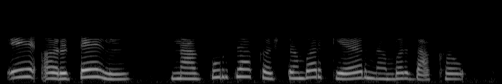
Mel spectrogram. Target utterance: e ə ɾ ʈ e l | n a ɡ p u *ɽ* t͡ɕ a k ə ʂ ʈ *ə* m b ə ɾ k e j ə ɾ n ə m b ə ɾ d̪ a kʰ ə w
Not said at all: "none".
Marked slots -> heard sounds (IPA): ɾ, ə

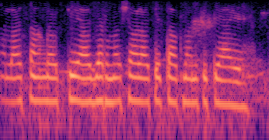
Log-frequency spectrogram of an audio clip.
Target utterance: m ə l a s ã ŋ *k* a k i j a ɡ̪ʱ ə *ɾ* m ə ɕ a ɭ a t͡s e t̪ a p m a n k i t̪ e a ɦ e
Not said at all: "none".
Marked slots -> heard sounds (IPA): ɡ, ɾ

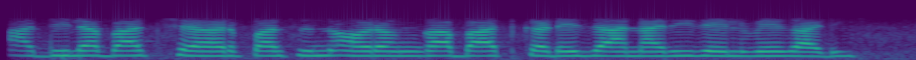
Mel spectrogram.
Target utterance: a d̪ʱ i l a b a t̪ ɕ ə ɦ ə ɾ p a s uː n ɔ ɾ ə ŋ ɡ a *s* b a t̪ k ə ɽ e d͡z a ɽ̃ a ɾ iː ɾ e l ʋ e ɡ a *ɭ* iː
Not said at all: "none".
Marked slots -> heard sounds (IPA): none, ɽ

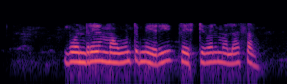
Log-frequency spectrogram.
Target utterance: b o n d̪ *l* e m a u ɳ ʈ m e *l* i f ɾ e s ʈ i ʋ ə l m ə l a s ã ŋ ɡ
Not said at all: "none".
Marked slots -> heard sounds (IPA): ɾ, ɾ

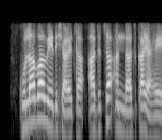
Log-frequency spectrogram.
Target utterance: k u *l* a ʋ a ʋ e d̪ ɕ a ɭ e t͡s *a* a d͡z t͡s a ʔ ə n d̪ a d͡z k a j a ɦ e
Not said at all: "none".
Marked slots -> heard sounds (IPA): l, a

